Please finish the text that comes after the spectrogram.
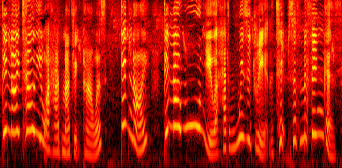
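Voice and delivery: put-on high, loud gloating old woman; grandma bragging loudly from the roof; boastful Grandma. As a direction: crow about your magic powers. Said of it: "she answered".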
